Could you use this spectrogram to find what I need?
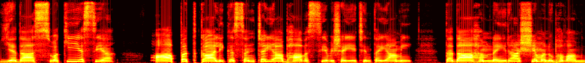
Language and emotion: Sanskrit, sad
